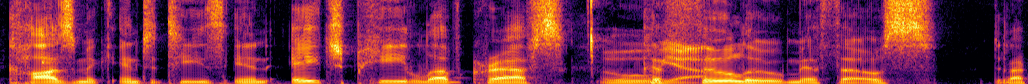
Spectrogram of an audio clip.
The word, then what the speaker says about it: Cthulhu: The honor goes, however, though uh to the gallery of cosmic entities in HP Lovecraft's Cthulhu mythos. Did I pronounce that correctly? Cthulhu.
